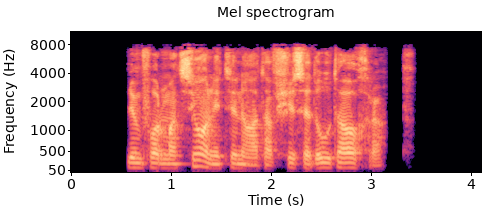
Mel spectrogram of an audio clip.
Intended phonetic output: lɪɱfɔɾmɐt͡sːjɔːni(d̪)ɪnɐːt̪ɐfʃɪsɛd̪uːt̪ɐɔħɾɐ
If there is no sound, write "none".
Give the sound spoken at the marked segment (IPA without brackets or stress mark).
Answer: t̪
